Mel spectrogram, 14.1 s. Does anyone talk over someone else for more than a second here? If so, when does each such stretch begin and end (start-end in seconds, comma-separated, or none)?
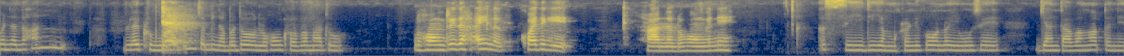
none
